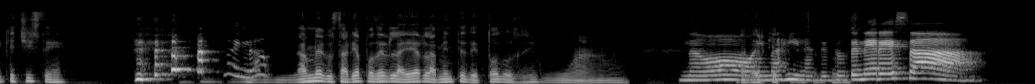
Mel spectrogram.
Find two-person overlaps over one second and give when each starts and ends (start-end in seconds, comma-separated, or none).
7.4-8.6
